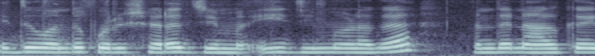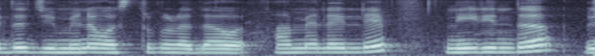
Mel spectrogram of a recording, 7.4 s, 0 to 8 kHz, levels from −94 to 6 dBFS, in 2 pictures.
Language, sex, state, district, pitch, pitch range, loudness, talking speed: Kannada, female, Karnataka, Dharwad, 220 Hz, 215-235 Hz, -14 LUFS, 130 wpm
